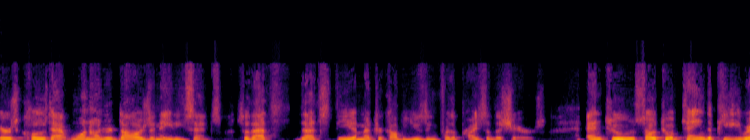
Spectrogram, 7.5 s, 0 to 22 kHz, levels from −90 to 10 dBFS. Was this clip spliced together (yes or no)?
yes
